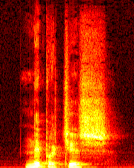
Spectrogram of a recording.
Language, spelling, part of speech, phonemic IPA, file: Dutch, nippertjes, noun, /ˈnɪpərcəs/, Nl-nippertjes.ogg
- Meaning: plural of nippertje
